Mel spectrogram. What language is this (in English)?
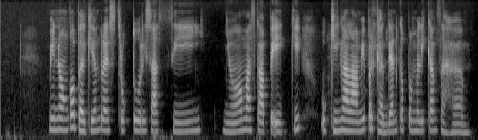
Javanese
